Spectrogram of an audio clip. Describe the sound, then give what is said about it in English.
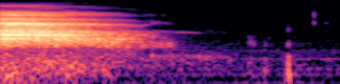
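A deep, full exhale through the open mouth, loud and airy at first, then tapering off over nearly two seconds into near silence with a few faint soft clicks of breath. “So deep, full breath in through the nose. Open the mouth, exhale it out.”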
